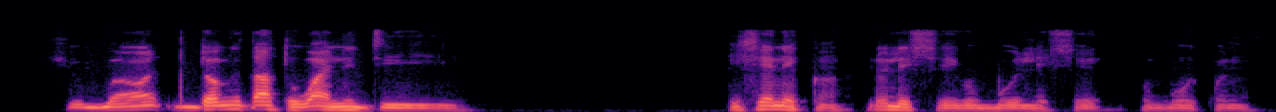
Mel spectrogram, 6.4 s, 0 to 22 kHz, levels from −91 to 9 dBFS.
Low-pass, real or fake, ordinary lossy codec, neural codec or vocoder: 7.2 kHz; real; none; none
